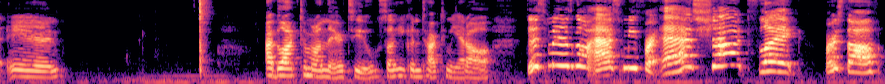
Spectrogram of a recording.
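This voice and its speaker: A young woman vlogger telling a story to camera in a casual, animated, frank and profane way. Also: mid-range voice.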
